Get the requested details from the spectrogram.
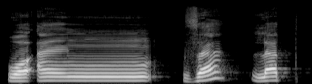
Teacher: হামজা দিয়ে নুন ধরবে, এখানে ইকফা গুন্না হবে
